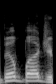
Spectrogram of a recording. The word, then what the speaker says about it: Budge: And we can thank Bill Budge. Is it Bill Budge or Bill Budgie? – Bill Budge, I believe, is how you say it.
